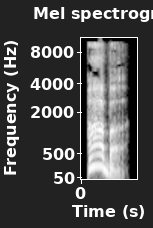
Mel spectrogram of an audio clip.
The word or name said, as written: aba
